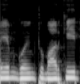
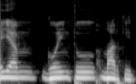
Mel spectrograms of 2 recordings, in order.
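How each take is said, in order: First: "I am going to market" said slowly and evenly; slow example sentence. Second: Spoken slowly with a pause after "I am"; "going to market" drawn out word by word; slow example sentence. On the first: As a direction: lay out each word of "market" unhurried. (آہستہ بولا گیا مثال کا جملہ) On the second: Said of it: "For example". (آہستہ آہستہ بولا گیا مثال کا جملہ) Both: Shown as a demonstration.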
